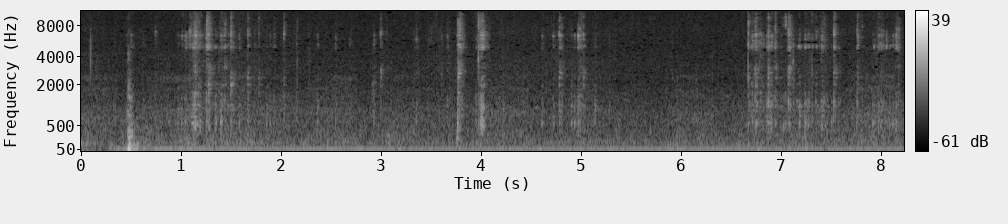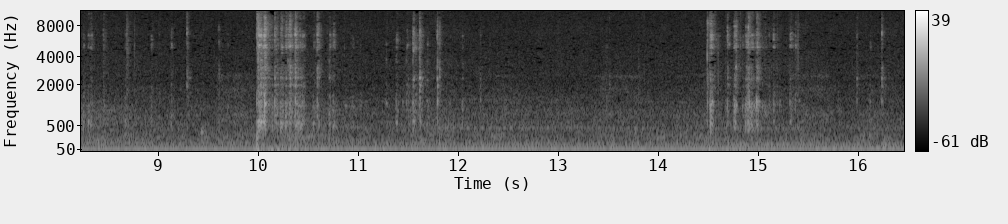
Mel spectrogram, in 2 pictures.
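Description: A spoon scrapes and clinks against a metal bowl in short bursts.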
